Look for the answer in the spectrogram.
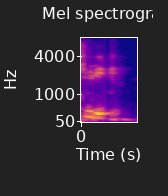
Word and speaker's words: Tudyk: It's a really good, really good show starring Alan Tudyk. Is that how you say his name? – Alan Tudyk, I think it was. – Tudyk.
